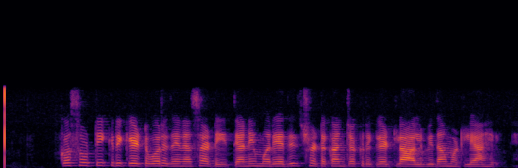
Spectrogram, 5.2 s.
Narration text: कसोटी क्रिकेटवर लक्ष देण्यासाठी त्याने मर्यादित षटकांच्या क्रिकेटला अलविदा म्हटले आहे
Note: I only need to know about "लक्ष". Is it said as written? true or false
false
